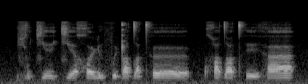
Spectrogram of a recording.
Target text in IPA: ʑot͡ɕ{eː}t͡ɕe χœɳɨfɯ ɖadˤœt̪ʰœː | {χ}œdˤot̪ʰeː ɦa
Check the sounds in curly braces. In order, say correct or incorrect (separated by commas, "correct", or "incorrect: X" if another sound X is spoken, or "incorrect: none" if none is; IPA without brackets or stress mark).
correct, correct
